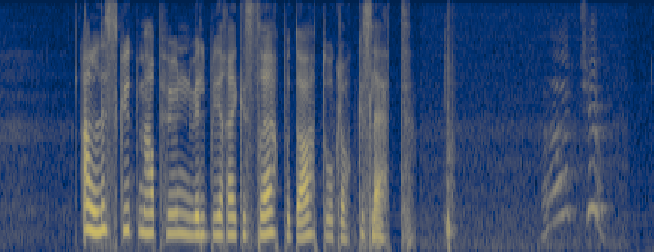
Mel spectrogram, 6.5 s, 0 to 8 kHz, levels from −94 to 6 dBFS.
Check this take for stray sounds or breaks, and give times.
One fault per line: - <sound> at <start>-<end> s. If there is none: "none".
- whoosh at 4.4-4.6 s
- sneeze at 5.4-6.2 s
